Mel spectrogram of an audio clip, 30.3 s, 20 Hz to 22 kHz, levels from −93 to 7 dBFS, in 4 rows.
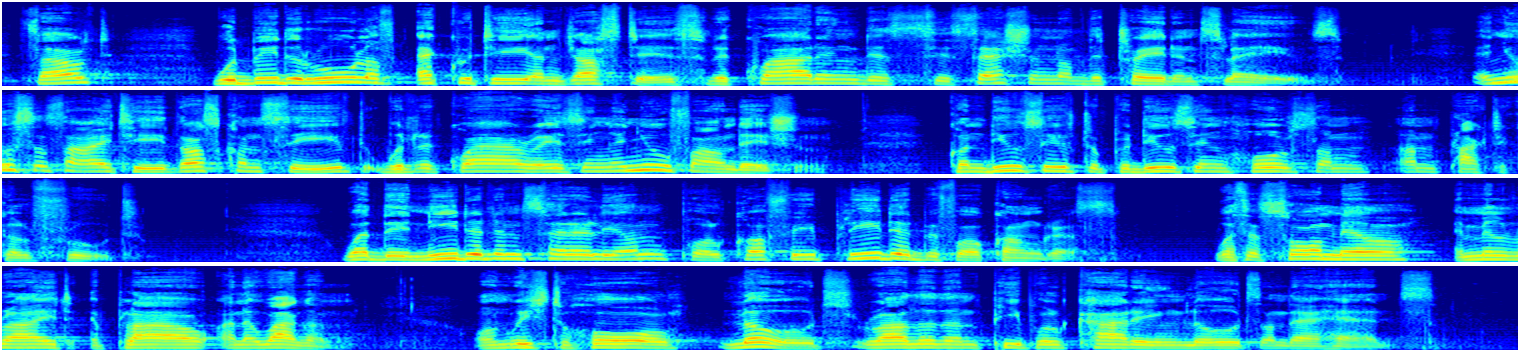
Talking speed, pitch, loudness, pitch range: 135 wpm, 160 Hz, -30 LUFS, 140-180 Hz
